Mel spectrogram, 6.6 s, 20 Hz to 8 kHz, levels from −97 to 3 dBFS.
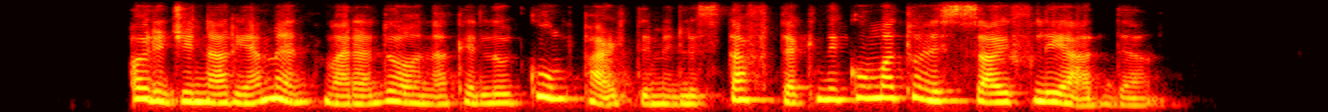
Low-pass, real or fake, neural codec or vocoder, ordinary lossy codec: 7.2 kHz; fake; codec, 16 kHz, 4.8 kbps, FACodec; Opus, 32 kbps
